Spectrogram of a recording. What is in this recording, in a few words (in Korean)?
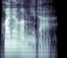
"환영합니다", Korean; hello in korean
